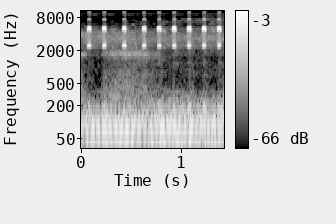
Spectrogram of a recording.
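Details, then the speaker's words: Metal-detecting pinpointer close to the target in the hole: quick high double-tone chirps about six a second over soft digging; the pinpointer is signalling it is right on the target, a coin. "hear the chirp this is where my screwdriver comes in"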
